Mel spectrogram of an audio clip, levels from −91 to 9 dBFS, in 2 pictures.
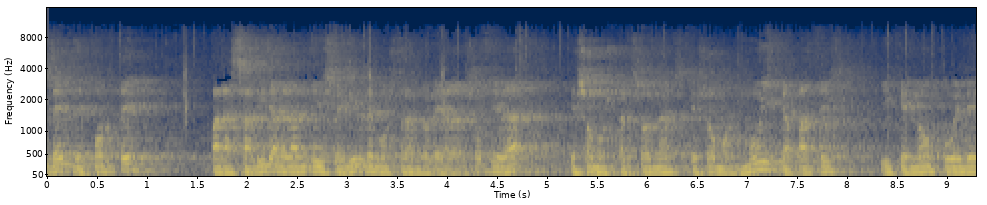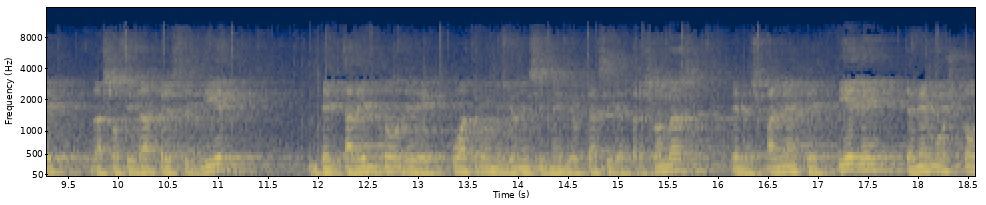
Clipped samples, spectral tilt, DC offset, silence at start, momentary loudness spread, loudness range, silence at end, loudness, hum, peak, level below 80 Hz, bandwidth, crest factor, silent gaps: under 0.1%; -7.5 dB/octave; under 0.1%; 0 s; 8 LU; 1 LU; 0 s; -17 LUFS; none; 0 dBFS; -28 dBFS; 9.8 kHz; 16 dB; none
